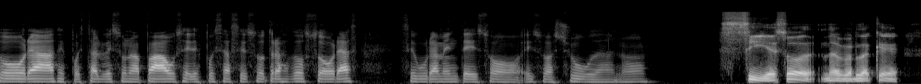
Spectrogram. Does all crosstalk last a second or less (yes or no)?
yes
